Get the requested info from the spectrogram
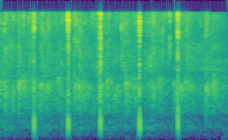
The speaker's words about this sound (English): but uh, welcome back to our praise band. Glad to have them back as well. In fact, how about a round of applause of how the Lord has used them today as well?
